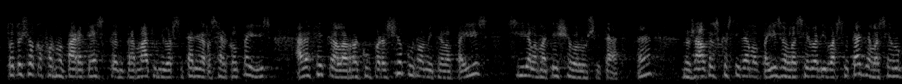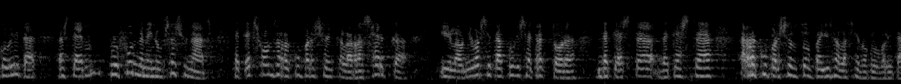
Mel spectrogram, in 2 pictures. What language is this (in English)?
Catalan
